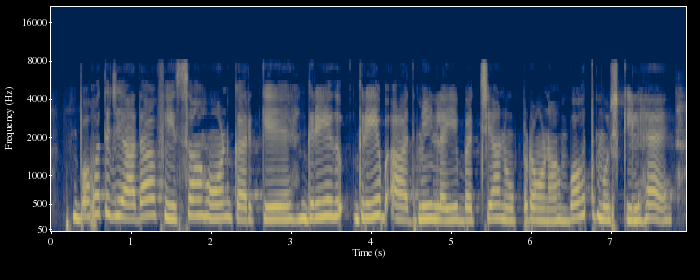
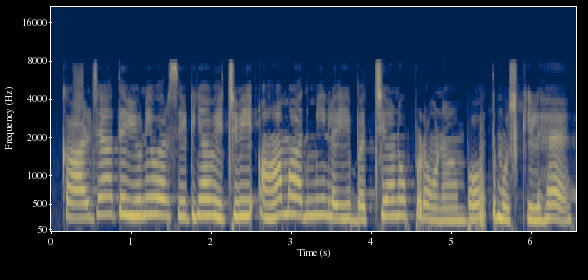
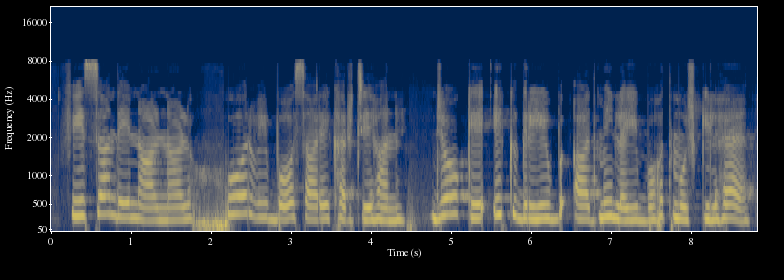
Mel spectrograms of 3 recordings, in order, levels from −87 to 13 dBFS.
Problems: none marked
